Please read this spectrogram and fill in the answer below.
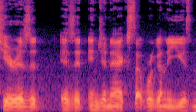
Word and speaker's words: nginx: what I'm saying yeah as far as I know you pronounce it engine X so you know whatever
